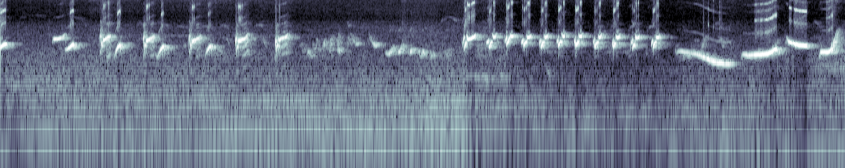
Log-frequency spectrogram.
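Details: White-rumped shama song used to provoke rival birds: varied warbled whistles, then a rapid train of sharp repeated chips, closing with long descending and rising slurred whistles.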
